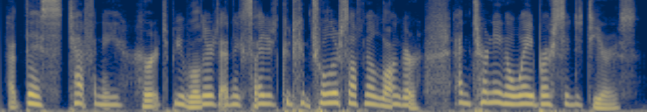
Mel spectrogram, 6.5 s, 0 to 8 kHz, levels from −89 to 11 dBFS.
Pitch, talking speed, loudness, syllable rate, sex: 210 Hz, 165 wpm, -18 LUFS, 5.3 syllables/s, female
